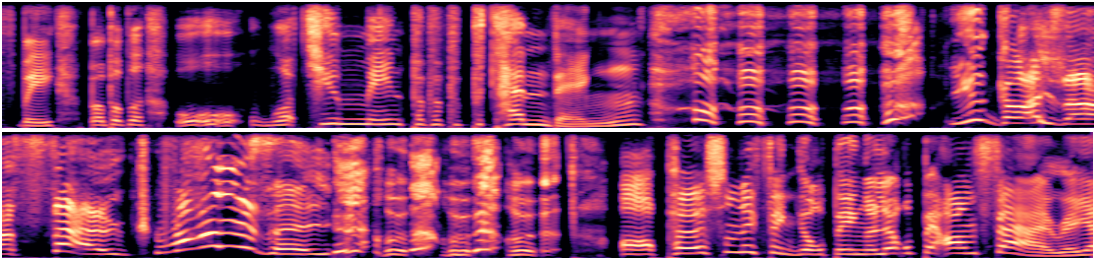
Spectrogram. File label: voice artist comedy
